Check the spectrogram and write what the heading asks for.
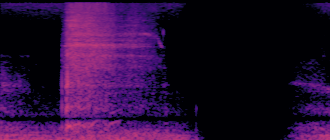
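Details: Interdental lisp demonstrated by a speech-language pathologist: the tongue protrudes between the teeth, so /s/ and /z/ sound like 'th'.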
